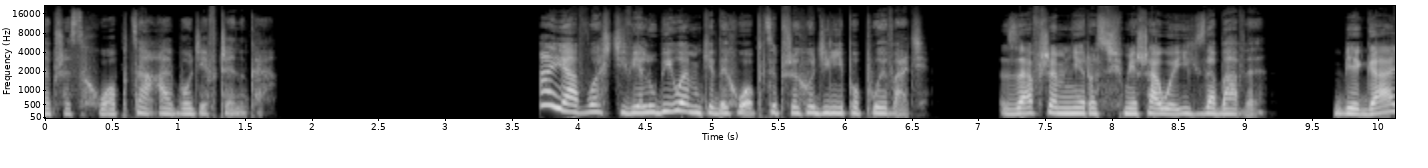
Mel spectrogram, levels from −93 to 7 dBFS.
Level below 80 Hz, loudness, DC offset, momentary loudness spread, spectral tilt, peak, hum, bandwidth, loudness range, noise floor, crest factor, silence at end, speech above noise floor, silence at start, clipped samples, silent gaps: -64 dBFS; -18 LUFS; under 0.1%; 12 LU; -5 dB/octave; 0 dBFS; none; 18 kHz; 8 LU; under -90 dBFS; 18 dB; 0 s; over 72 dB; 0 s; under 0.1%; 1.82-3.71 s, 6.72-7.16 s, 9.25-9.67 s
